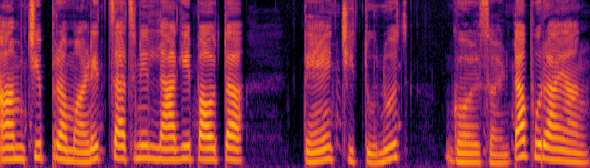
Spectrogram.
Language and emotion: Goan Konkani, fearful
